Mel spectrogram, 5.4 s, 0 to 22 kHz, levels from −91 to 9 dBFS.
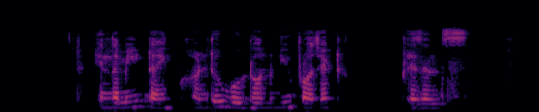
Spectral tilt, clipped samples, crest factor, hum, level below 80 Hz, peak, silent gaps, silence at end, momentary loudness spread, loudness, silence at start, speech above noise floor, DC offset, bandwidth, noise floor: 0 dB/octave; under 0.1%; 22 dB; none; under -90 dBFS; -28 dBFS; 3.84-4.01 s; 0.7 s; 12 LU; -48 LUFS; 0.75 s; over 41 dB; under 0.1%; 7.6 kHz; under -90 dBFS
